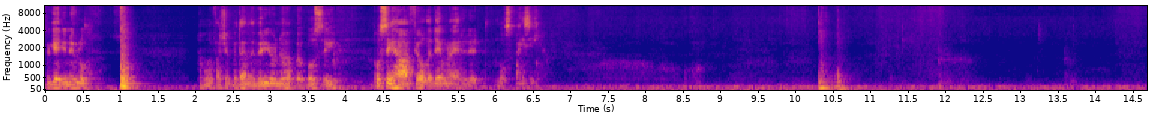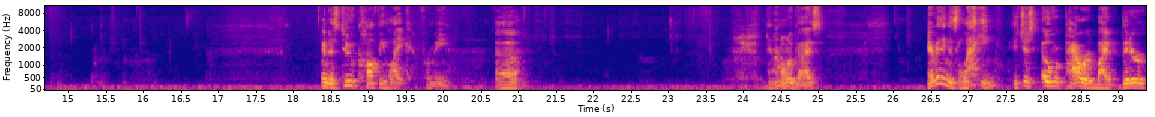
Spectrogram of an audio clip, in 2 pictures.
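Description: A man talks casually and close by.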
